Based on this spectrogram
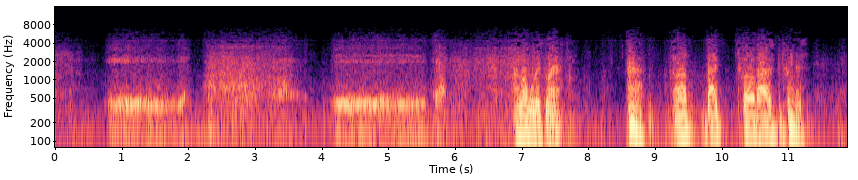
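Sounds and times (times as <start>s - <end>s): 
deep breathing through an oxygen mask from an oxygen bottle: 0.0s - 7.1s
speech: 0.8s - 1.0s, 6.9s - 7.7s, 9.9s - 11.4s.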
